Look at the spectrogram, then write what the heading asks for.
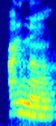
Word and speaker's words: Tainá: tudo bem boa tarde é assim que pronuncia Seu nome é Tainá mesmo Tainã isso boa prazer eu sou a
